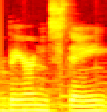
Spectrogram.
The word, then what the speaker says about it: Berenstain: Is this the one where Berenstain is pronounced correctly?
